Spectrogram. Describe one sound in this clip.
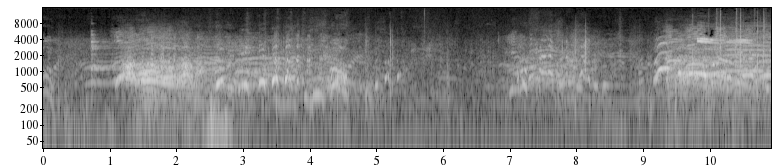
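Teenage boys shout and call out across an outdoor field.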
